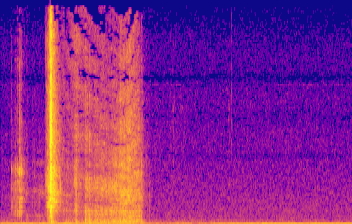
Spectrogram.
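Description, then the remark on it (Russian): A candle being lit: a few faint scratches, then one sharp strike and a hissing flare lasting about a second before it falls quiet. “А, давайте зажжем свечку для начала.”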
